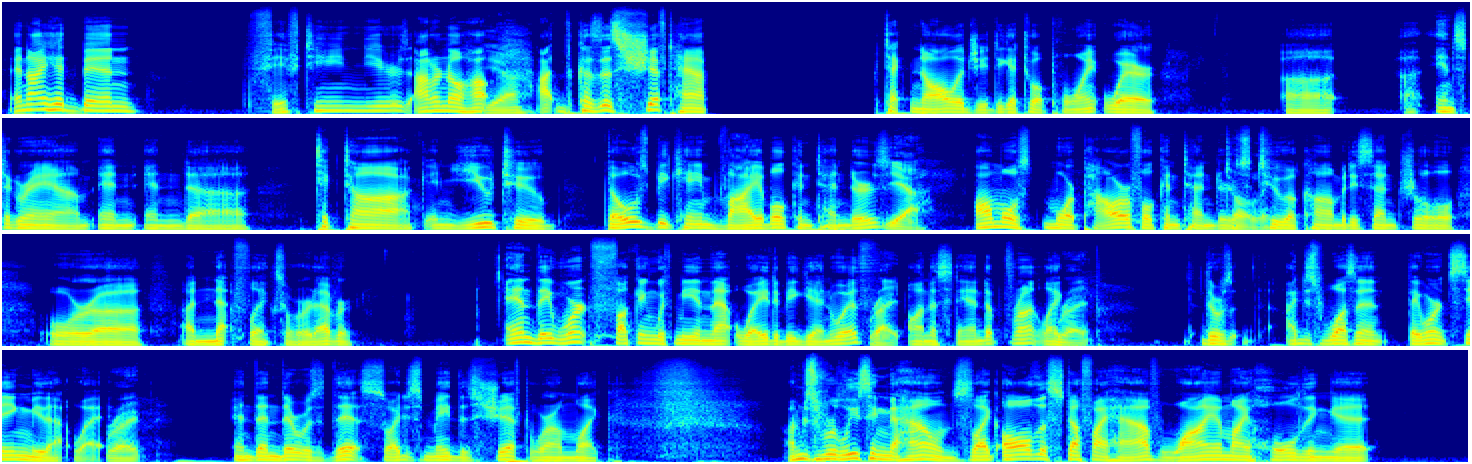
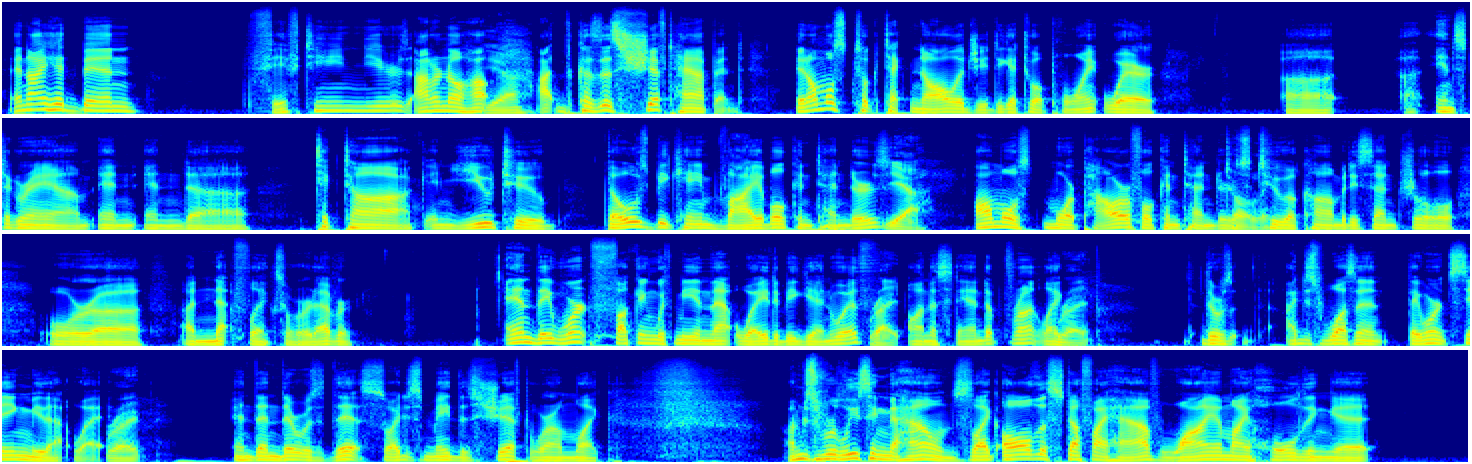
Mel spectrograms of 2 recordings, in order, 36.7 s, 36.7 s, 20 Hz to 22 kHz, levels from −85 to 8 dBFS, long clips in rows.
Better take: second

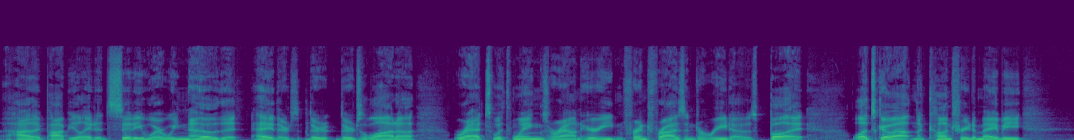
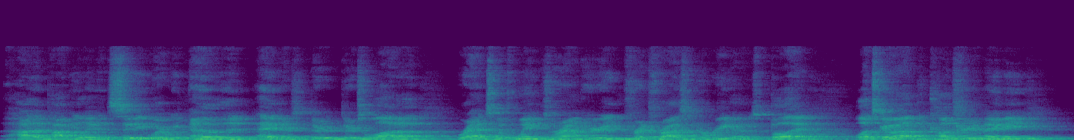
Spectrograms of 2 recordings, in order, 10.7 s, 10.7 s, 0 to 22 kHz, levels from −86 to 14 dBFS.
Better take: first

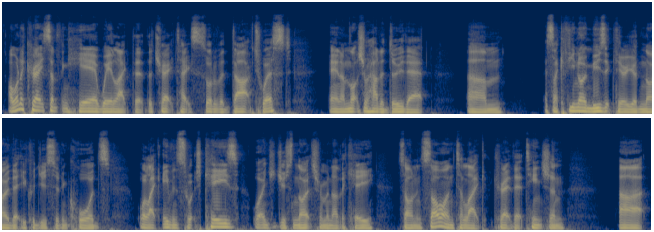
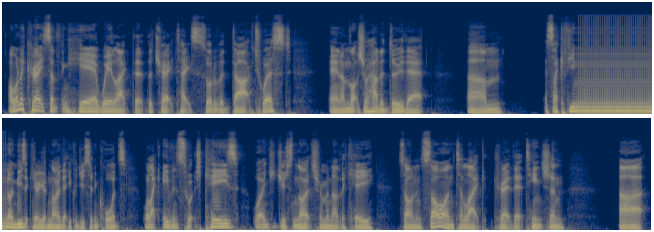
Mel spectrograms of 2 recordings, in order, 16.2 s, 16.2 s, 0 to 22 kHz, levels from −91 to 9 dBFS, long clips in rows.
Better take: first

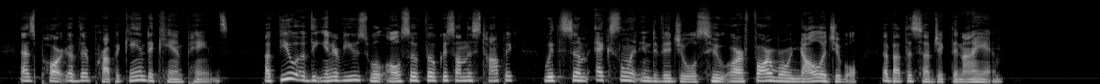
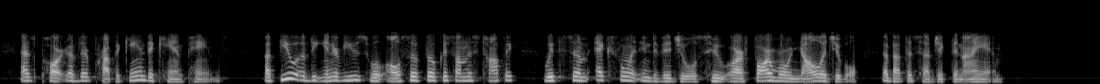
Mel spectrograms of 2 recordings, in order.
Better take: first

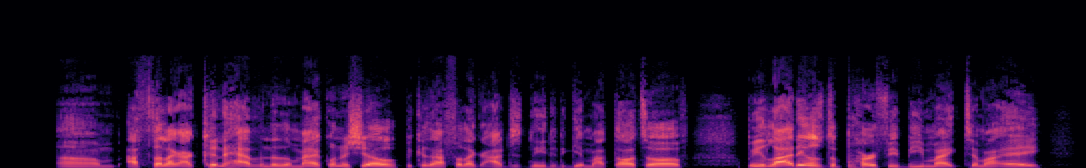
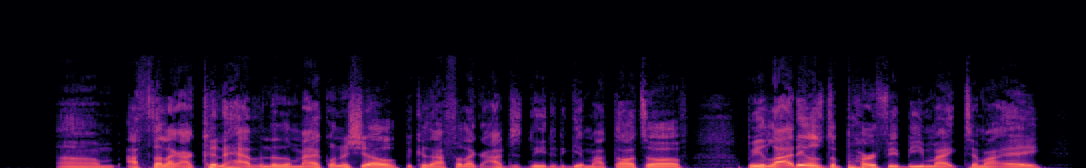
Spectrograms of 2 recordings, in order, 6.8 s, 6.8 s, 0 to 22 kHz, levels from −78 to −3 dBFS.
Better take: second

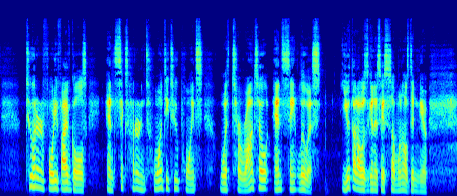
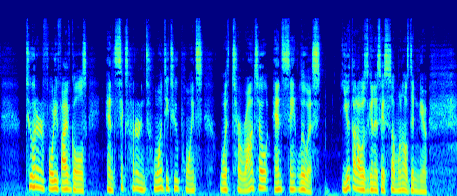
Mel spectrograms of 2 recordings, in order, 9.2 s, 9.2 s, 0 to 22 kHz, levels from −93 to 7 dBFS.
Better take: second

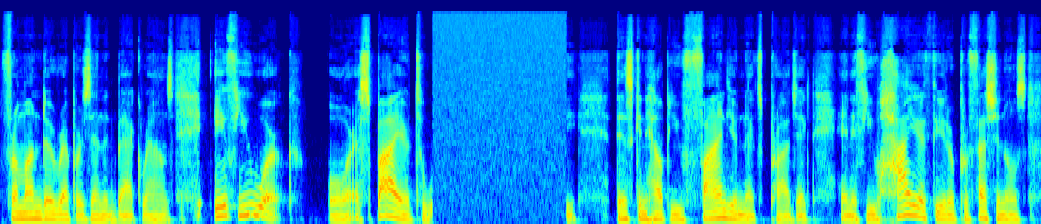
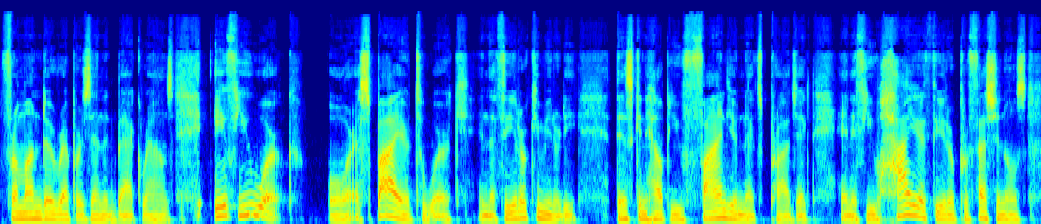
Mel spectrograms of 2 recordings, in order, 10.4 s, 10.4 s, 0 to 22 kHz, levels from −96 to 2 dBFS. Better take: second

